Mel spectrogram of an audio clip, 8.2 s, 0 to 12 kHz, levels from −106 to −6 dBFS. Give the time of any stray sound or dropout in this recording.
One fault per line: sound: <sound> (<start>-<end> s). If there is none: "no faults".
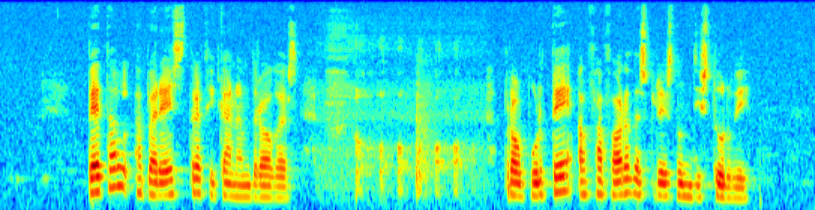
sound: laugh (3.2-4.8 s)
